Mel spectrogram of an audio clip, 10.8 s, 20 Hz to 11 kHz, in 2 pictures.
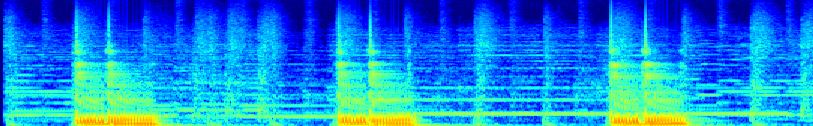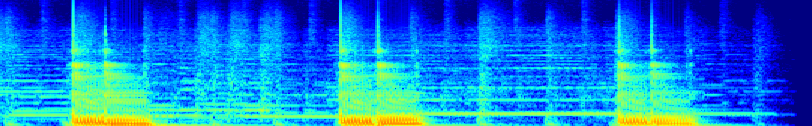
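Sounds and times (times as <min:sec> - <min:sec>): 
solo bass: 0:00.5 - 0:01.1, 0:02.2 - 0:02.9, 0:04.1 - 0:04.7, 0:05.9 - 0:06.6, 0:07.7 - 0:08.4, 0:09.5 - 0:10.2.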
